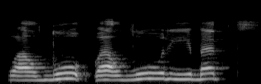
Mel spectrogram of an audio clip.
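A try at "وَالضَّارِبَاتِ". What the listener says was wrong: Botnya jangan kelewat itu ujung lidahnya. Walbu.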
